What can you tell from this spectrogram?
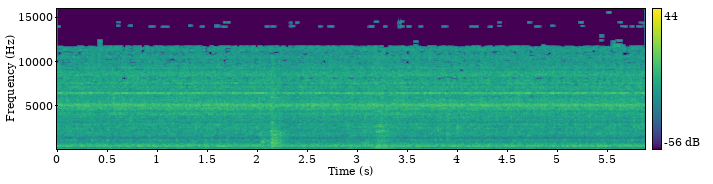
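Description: Water boiling: a steady rushing hiss over a constant low hum.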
